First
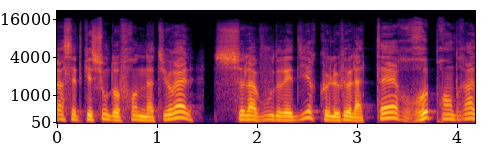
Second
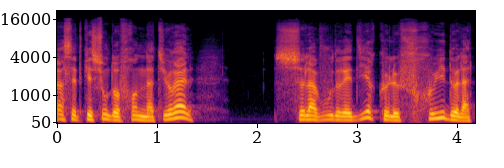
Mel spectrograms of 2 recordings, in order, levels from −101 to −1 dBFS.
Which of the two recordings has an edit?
first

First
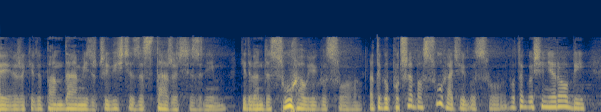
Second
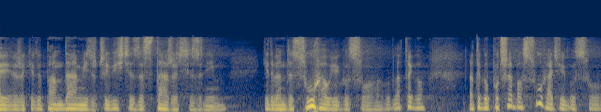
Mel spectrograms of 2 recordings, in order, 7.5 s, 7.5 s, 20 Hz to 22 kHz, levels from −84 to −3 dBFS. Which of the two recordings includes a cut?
first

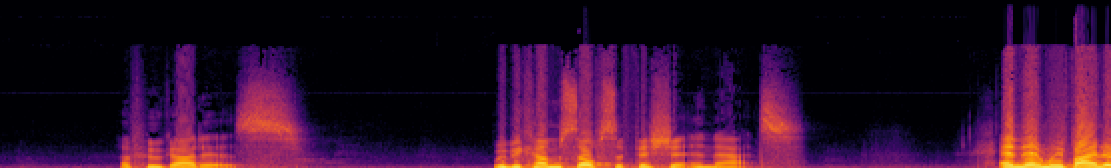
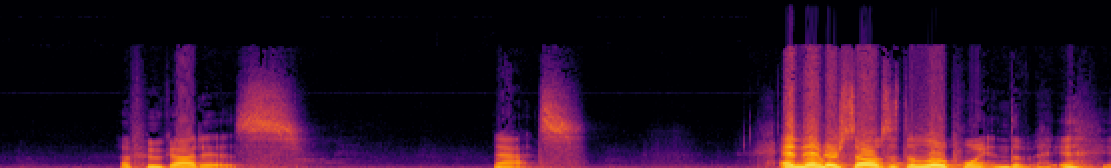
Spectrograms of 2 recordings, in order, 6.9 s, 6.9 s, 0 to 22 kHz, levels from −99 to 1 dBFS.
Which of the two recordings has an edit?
second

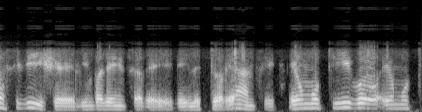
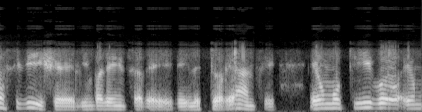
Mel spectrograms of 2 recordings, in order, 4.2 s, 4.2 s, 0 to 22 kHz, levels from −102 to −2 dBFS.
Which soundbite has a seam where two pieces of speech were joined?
first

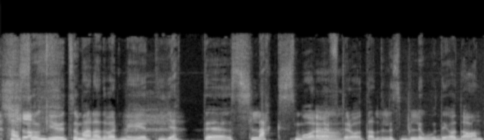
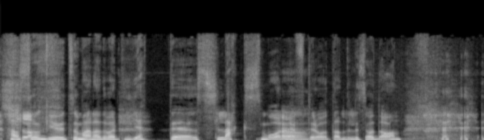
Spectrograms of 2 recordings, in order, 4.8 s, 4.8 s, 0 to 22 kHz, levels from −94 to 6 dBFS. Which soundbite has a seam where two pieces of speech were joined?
second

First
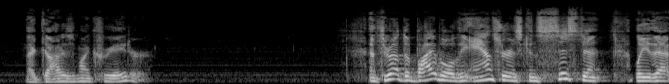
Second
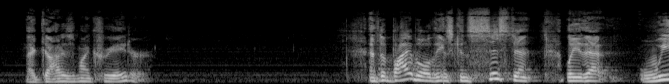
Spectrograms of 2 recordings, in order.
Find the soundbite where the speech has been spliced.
second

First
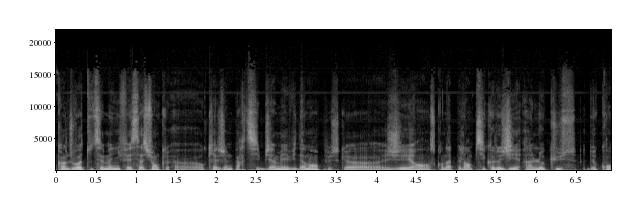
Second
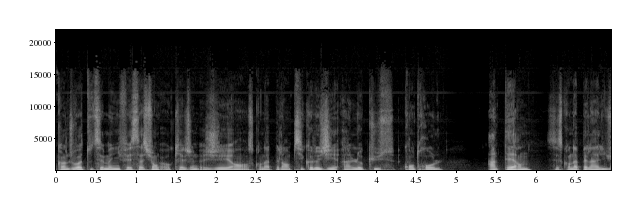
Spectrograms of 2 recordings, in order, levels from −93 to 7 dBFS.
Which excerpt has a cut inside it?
second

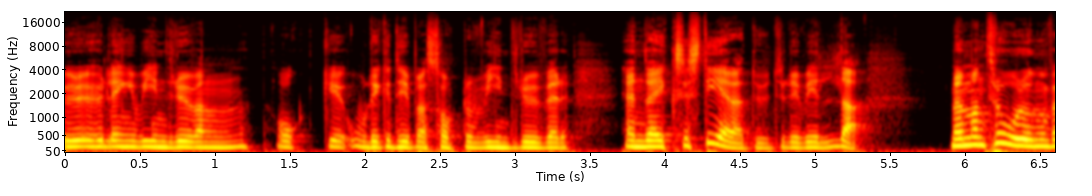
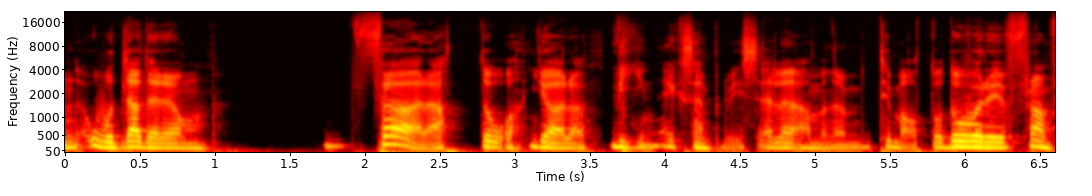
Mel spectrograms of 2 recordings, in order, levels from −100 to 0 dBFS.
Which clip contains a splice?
second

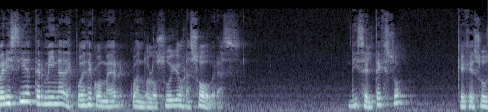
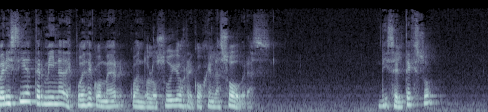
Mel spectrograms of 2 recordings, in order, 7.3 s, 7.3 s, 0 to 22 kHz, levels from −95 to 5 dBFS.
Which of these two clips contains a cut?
first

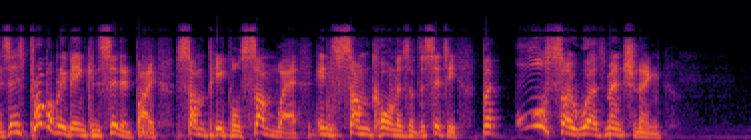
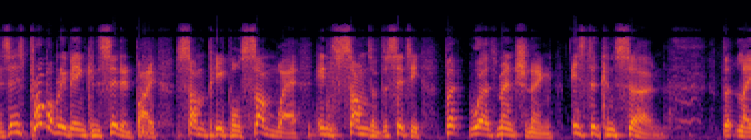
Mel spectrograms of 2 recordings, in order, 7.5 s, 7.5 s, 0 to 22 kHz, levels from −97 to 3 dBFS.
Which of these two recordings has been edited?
second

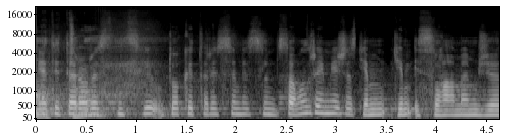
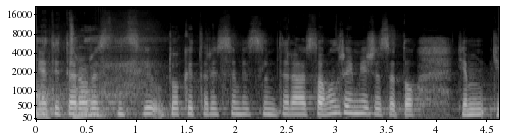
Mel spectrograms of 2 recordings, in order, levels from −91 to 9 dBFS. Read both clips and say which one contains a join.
first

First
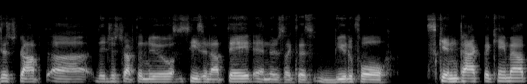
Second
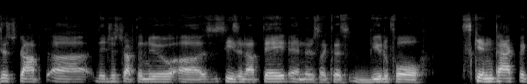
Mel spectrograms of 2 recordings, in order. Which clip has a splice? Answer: first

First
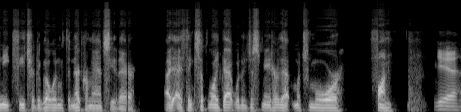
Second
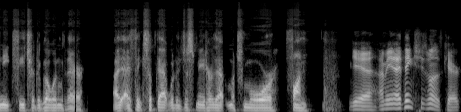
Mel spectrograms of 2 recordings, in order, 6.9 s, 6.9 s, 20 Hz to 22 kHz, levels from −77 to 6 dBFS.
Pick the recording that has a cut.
second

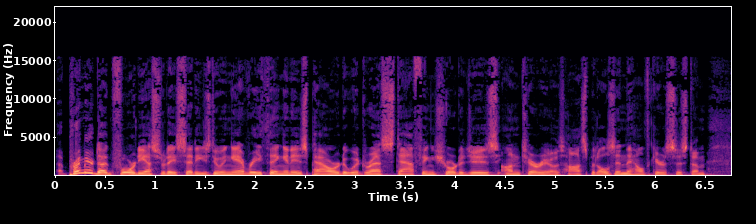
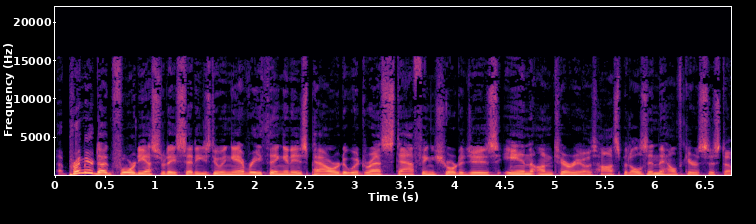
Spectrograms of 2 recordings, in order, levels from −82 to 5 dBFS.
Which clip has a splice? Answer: first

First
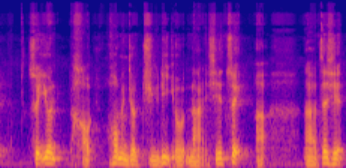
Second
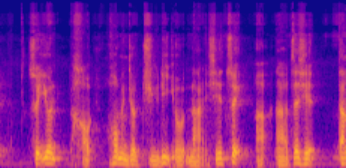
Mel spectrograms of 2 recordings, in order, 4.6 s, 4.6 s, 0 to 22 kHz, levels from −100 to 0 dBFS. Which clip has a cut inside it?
second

